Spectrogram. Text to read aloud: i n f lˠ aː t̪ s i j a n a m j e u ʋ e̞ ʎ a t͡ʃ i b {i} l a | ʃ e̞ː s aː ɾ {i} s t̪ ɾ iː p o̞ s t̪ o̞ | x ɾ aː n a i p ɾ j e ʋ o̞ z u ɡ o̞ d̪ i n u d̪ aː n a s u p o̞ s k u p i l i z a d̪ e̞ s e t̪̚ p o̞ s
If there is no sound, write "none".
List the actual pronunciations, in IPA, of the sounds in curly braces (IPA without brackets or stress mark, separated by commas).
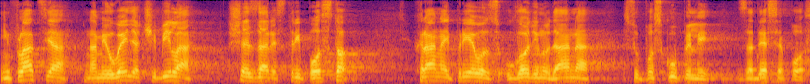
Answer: iː, e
